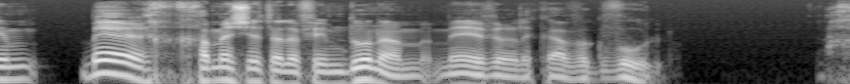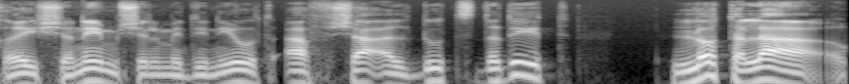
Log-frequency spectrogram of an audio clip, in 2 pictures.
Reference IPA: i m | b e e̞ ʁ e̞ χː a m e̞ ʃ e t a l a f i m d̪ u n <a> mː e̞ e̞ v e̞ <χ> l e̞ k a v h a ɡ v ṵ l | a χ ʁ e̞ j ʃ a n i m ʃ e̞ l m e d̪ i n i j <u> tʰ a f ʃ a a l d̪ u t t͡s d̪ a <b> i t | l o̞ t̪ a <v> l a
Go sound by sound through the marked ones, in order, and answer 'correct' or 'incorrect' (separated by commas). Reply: correct, incorrect, correct, incorrect, incorrect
